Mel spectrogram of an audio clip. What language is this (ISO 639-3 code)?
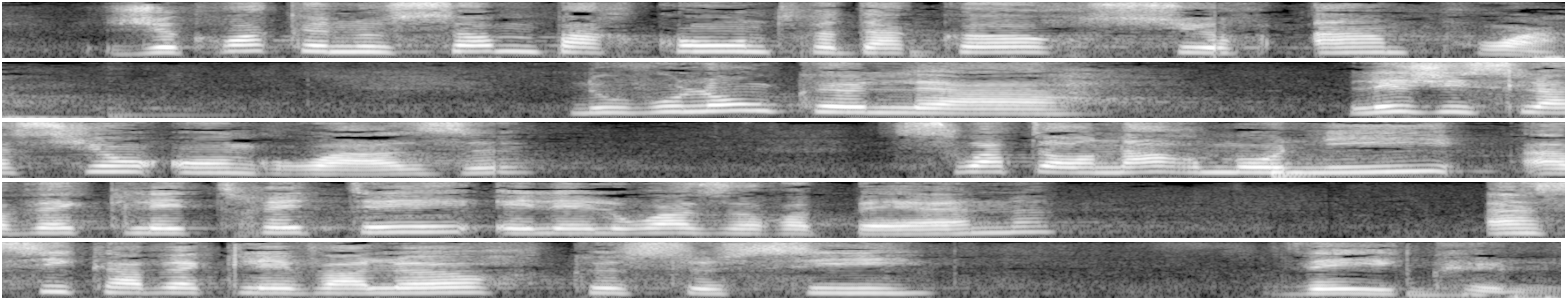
fra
